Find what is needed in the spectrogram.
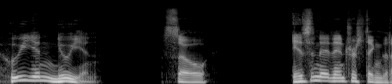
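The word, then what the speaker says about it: Nguyen: this is your real last name it's huan nuan so isn't it interesting that I knew how to pronounce that last name it's ngu ye n and it's pronounced nuan I've known some nuans yeah but the reason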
